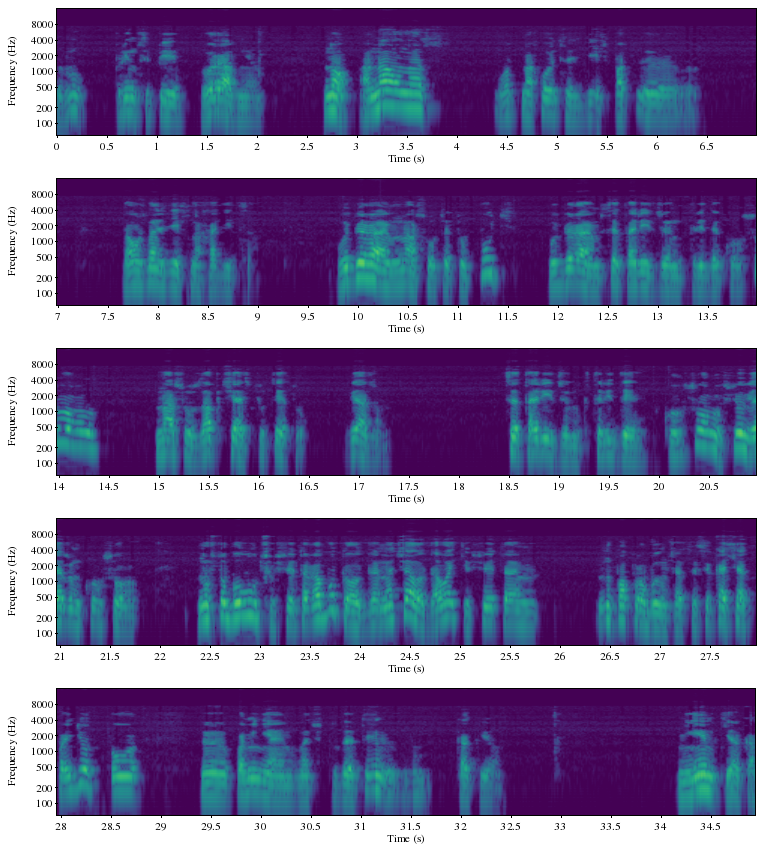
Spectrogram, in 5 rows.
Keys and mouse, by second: 2.0 KP_1, 11.6 click, 14.5 click, 17.1 click, 27.0 KP_3, 28.5 shift+middle click.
